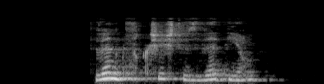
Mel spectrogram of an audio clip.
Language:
Kabyle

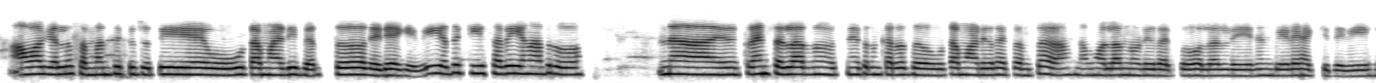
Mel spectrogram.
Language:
Kannada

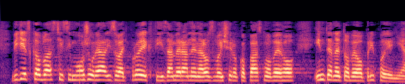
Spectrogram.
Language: Slovak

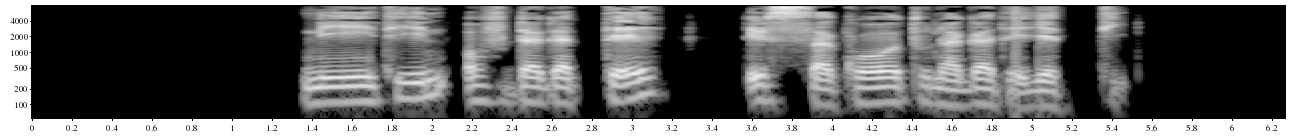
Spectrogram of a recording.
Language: Oromo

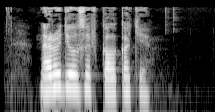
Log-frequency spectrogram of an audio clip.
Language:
Czech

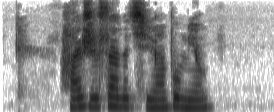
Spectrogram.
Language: Chinese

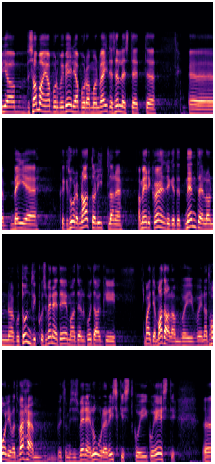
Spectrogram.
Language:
Estonian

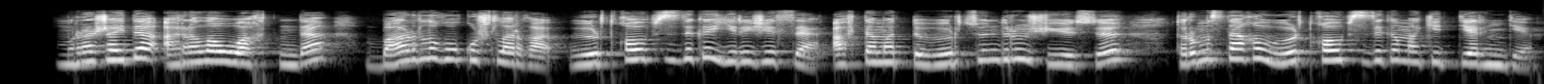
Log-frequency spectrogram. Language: Kazakh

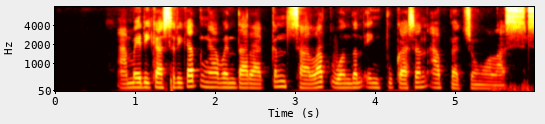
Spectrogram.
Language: Javanese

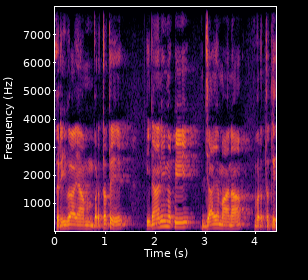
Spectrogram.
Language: Sanskrit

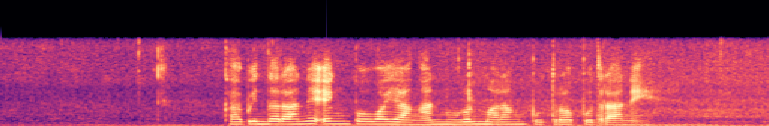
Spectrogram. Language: Javanese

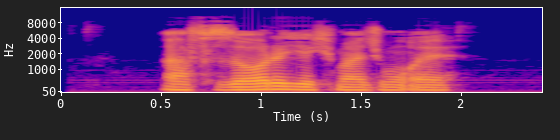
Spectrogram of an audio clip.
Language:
Persian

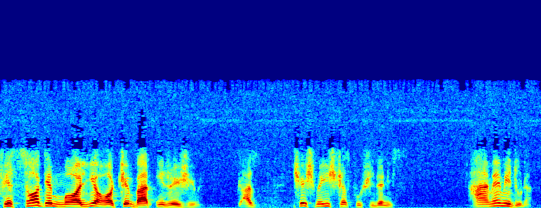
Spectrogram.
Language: Persian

